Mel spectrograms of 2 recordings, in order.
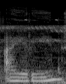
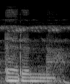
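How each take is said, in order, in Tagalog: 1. Ang pangalan ay binibigkas sa paraang Ingles. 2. Ang pangalan ay binibigkas sa paraang Italyano. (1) "Yung pagbasa ng pangalan niya is Irene sa English" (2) "pero sa Italian words, nag-pronounce po siya ng Irene"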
